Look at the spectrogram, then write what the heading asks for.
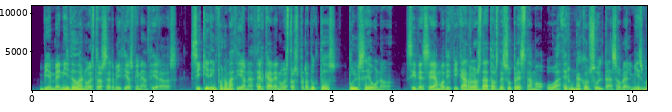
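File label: IVR, voiceover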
